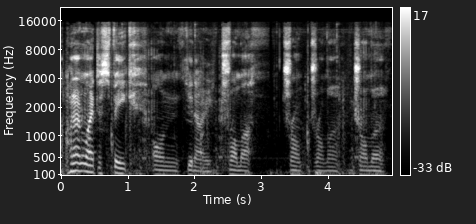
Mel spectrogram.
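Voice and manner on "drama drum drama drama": "drama" said different ways, lower and quieter. Practicing saying a word different ways, saying drama different ways. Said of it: "Just practicing my, trying to sound cool".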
